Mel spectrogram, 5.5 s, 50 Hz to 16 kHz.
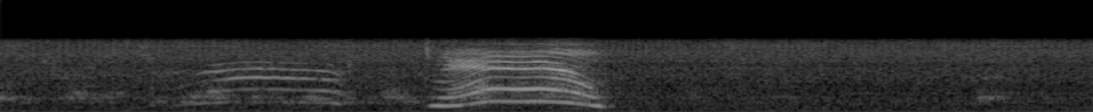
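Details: Domestic cat indoors in a house in DC in winter 2010. A soft, drawn-out meow is followed by a louder, rising-then-falling meow lasting nearly a second, with rich harmonics over a quiet room background.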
